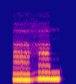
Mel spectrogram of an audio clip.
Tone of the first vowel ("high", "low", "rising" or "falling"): low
